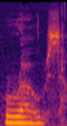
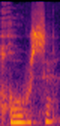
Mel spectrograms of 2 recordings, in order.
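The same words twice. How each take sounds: First: The R is made with a curled tongue. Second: The R comes from the back of the throat. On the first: "Rose in English" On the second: "in Danish we just use the back of our throat"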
